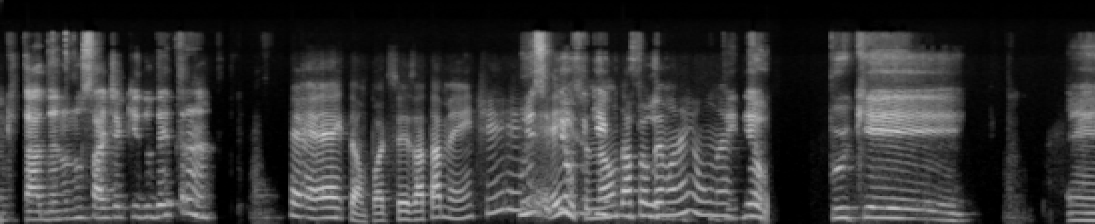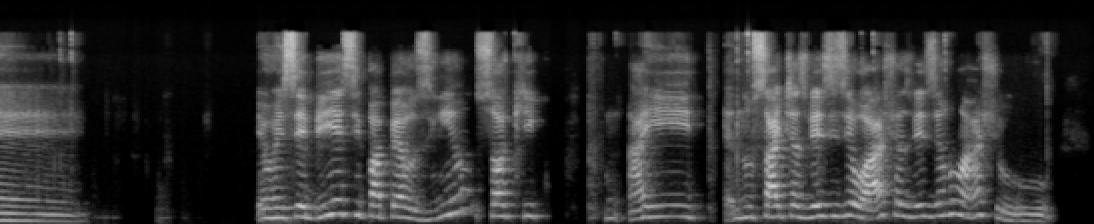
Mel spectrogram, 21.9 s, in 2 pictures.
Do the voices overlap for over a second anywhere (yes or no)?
yes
